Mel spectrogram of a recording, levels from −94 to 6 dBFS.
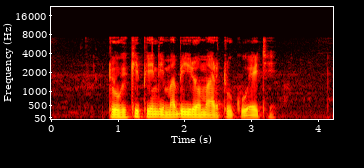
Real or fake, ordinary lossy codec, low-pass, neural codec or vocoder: real; none; 7.2 kHz; none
